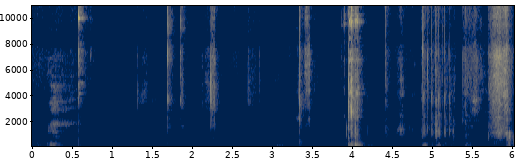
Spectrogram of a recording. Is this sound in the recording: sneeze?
no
